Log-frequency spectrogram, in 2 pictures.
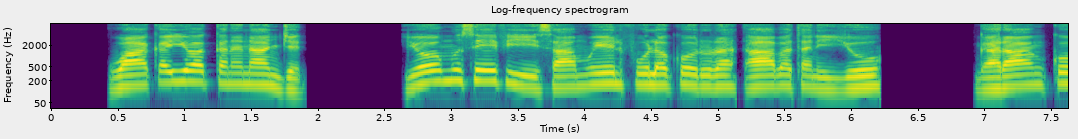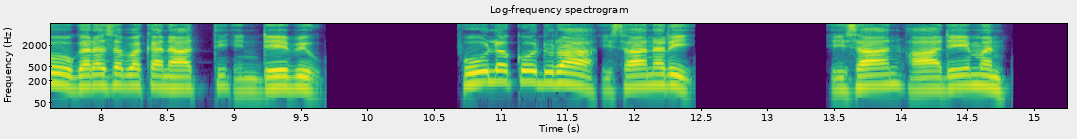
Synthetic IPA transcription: waːkʼɐjːoːɐkːɐnɐnaːnd͡ʒɛᶑɐ̥ | jo̞ːmʊseːfɪsaːmʊʔe̞ːlfuːlɐko̞ːd̪ʊɾɐᶑaːbɐt̪ɐnɪjːuː | ɡɐɾaːŋkoːɡɐɾɐs̬ɐbɐkɐnaːt̪ːɪhɪnd̪e̞ːbɪʔʊ | fuːlɐko̞ːd̪ʊɾaːɪsaːnɐɾiː | ʔɪs̬aːnhaːd̪e̞ːmɐn

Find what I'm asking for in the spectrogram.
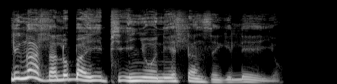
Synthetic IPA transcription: liŋaɮalɔβajipʰiːɲoniɛɬand͡zʱeɣilɛːjɔ̰

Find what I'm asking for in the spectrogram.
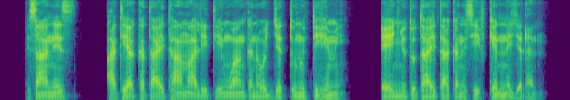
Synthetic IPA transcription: ʔɪsaːnɪs | ʔɐ̰t̪iːɐkːɐt̪aːjɪt̪aːmaːliːt̪iːnwaːŋkɐnɐhɔd͡ʒːɛt̪ːʊnʊt̪ːɪɦɪmɪ | ʔe̞ːɲːʊt̪ʊt̪aːjt̪aːkɐnɪsiːfkɛnːɛd͡ʒɛ̰ᶑɐ̰n

